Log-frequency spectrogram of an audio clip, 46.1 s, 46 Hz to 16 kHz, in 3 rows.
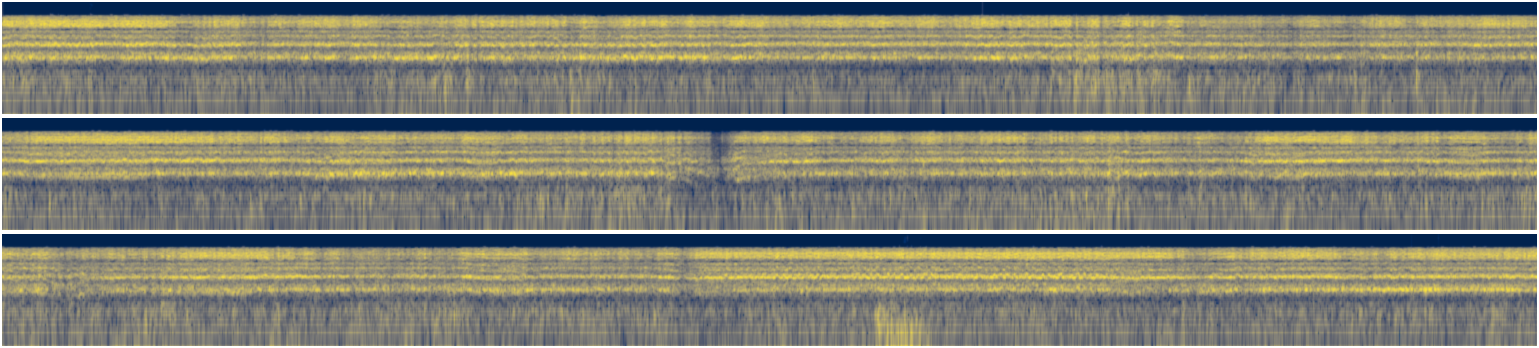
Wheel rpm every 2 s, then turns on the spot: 230, 230, 220, 230, 230, 230, 230, 230, 220, 220, 220, 150, 230, 230, 230, 200, 220, 230, 220, 200, 200, 220, 230.
none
